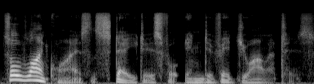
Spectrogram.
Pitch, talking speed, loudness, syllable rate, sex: 105 Hz, 135 wpm, -21 LUFS, 5.4 syllables/s, male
